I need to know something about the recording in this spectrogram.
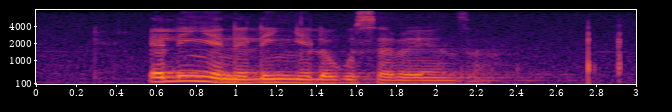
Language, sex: South Ndebele, male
